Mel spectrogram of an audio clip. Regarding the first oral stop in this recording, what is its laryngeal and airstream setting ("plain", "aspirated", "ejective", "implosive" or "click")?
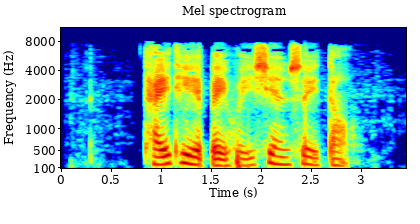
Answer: aspirated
